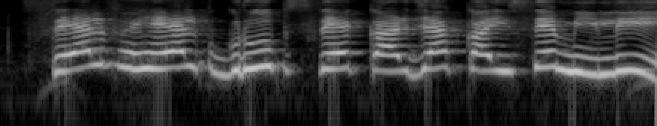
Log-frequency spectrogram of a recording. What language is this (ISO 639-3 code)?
bho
